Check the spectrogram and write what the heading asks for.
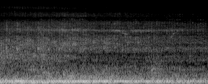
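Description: An engine or motor running steadily nearby, heard as a continuous low hum.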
